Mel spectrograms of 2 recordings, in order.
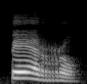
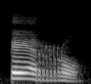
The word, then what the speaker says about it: perro: Par exemple, si vous prononcez perro, perro, en faisant rouler votre R un petit peu plus longtemps, ça veut dire un chien.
